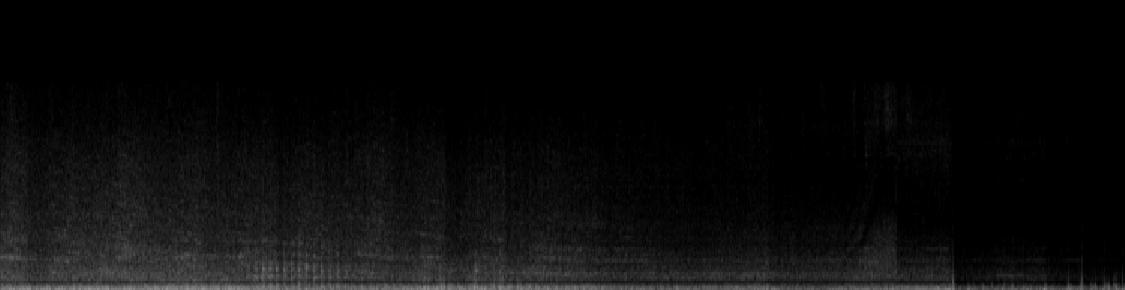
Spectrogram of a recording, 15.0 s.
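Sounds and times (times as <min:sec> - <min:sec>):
train wheels rumbling on rails: 0:00.0 - 0:11.2.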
